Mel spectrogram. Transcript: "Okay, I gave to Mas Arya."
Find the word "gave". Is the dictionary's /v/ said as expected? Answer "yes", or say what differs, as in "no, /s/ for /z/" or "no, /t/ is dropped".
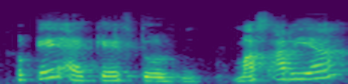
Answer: no, /f/ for /v/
